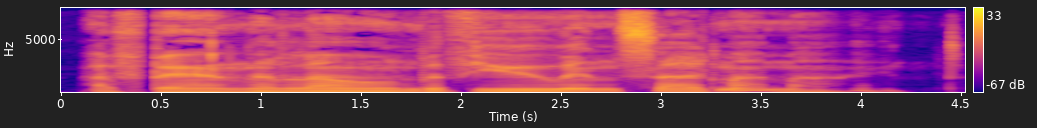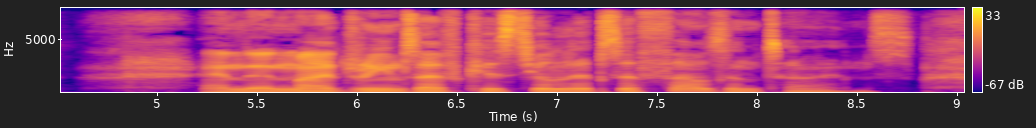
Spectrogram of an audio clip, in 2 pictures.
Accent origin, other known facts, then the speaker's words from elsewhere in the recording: Papenburg, Lower Saxony, Germany; moved away; ich bin ja in, auch auf dem Land groß geworden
